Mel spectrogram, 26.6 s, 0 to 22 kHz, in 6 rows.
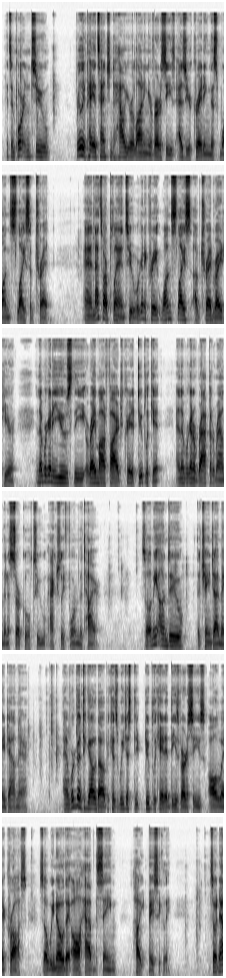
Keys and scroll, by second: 16.3 ctrl+z, 18.1 a.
